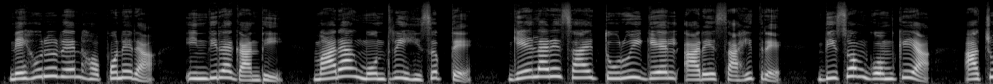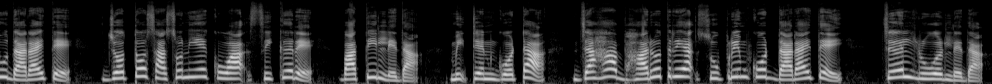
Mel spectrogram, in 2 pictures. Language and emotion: Santali, neutral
